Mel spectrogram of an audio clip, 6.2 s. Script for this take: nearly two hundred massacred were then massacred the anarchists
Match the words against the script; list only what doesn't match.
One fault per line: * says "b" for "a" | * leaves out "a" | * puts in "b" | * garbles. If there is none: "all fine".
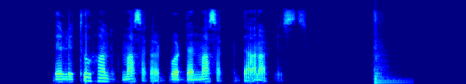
all fine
